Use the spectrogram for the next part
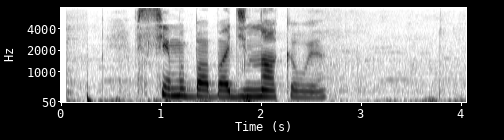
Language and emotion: Russian, angry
